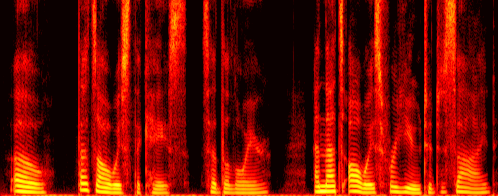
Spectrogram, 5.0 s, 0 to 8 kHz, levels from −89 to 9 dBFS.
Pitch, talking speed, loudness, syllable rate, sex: 175 Hz, 180 wpm, -19 LUFS, 5.1 syllables/s, female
